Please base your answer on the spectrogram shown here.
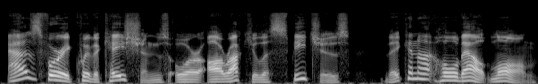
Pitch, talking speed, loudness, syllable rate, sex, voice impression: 150 Hz, 125 wpm, -19 LUFS, 4.0 syllables/s, male, masculine, adult-like, slightly refreshing, sincere, lively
